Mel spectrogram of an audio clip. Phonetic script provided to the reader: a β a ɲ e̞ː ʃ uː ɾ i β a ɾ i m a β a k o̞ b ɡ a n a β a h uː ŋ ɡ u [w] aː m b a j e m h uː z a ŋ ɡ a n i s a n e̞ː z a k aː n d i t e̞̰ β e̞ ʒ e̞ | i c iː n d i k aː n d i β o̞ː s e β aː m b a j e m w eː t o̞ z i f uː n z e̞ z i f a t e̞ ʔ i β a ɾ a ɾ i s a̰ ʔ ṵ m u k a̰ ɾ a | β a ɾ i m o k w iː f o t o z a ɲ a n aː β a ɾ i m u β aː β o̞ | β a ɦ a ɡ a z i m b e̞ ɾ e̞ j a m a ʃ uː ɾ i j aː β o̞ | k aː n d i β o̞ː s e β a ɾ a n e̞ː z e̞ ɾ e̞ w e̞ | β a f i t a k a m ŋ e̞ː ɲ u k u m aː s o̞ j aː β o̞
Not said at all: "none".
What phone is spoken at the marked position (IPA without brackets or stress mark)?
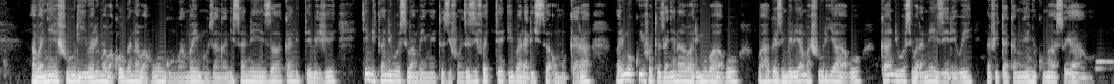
β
